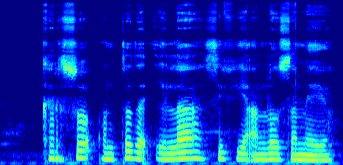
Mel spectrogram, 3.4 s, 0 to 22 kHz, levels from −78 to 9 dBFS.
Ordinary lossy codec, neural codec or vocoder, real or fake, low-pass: none; none; real; none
